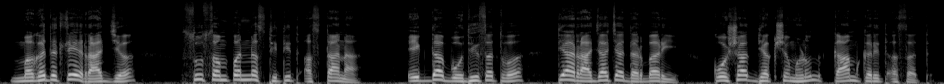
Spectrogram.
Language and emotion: Marathi, neutral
